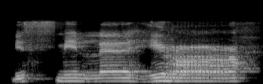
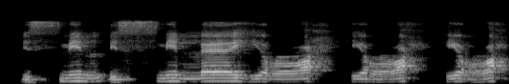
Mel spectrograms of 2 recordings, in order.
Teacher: Tetap dia betul-betul ditekan, tetapi getarannya tidak dikuatkan sebagaimana ejaan huruf R yang double pada bahasa kita ya. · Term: sifat takrir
